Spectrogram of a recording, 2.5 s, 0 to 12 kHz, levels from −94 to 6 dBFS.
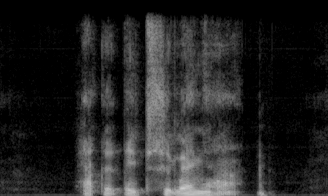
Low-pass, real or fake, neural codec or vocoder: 10.8 kHz; fake; codec, 24 kHz, 3 kbps, HILCodec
